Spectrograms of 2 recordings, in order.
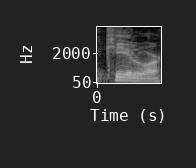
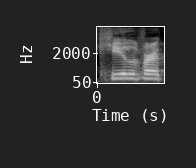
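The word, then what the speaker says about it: ciallmhar: And you might notice there, it's not Keelver, the pronunciation. So again, the MH, the BH in Munster will always be pronounced like a V.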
